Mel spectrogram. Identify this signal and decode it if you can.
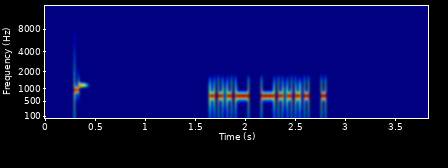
Morse code, heard as a keyed tone, about 28 wpm, 700 Hz. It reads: V6E
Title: All Cut Numbers - 3-Digit 28wpm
